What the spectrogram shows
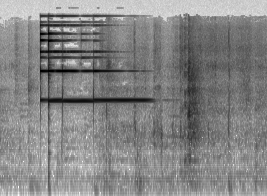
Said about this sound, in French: quand t'entends la cloche, tourne la page.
